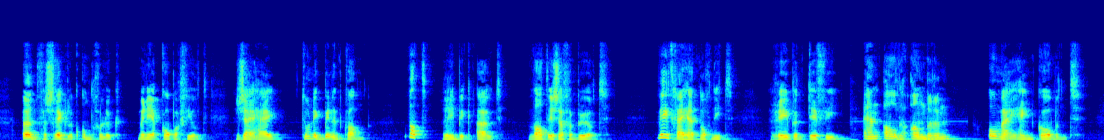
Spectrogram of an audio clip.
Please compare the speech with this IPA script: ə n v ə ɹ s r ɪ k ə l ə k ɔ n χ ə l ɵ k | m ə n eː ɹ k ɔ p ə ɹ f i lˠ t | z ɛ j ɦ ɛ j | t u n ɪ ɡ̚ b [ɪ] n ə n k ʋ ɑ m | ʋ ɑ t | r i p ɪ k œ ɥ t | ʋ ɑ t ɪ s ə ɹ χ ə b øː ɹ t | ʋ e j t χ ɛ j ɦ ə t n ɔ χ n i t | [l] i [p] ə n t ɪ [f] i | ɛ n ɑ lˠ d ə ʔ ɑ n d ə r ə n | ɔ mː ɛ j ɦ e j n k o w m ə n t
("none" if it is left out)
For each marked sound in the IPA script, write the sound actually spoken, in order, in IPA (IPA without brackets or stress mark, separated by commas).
ɪ, r, p, f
